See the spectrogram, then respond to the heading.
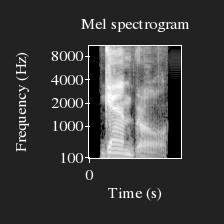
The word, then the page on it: gambrel: British English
